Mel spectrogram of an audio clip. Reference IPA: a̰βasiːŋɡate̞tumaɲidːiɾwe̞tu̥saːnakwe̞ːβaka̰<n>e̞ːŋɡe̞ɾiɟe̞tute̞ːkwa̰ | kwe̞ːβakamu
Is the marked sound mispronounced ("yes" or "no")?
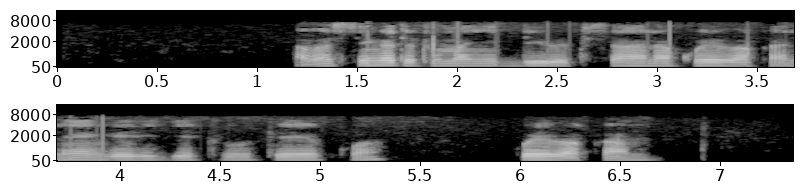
no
